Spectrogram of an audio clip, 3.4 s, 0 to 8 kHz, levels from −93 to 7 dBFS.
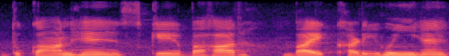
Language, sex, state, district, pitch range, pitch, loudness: Hindi, female, Haryana, Rohtak, 200-225 Hz, 210 Hz, -18 LUFS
